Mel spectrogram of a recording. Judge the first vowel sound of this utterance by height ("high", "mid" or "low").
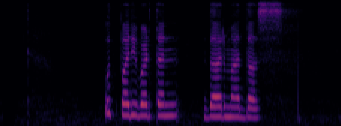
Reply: high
